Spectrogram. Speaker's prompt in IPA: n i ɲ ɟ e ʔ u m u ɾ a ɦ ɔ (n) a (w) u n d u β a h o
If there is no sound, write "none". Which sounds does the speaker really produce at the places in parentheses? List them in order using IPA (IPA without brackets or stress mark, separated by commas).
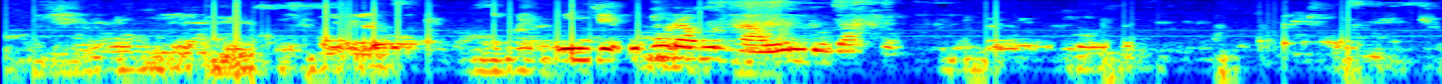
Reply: n, w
